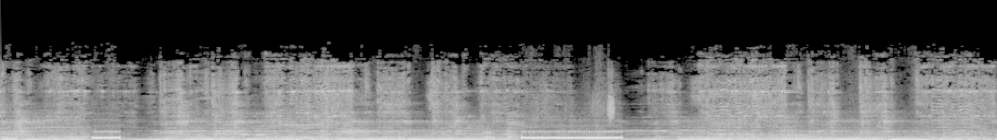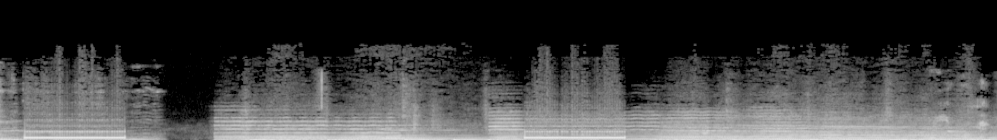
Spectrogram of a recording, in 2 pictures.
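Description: An unanswered telephone call: a steady ringing tone sounds four times at regular intervals over continuous busy music, with a brief drop-out near the middle.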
